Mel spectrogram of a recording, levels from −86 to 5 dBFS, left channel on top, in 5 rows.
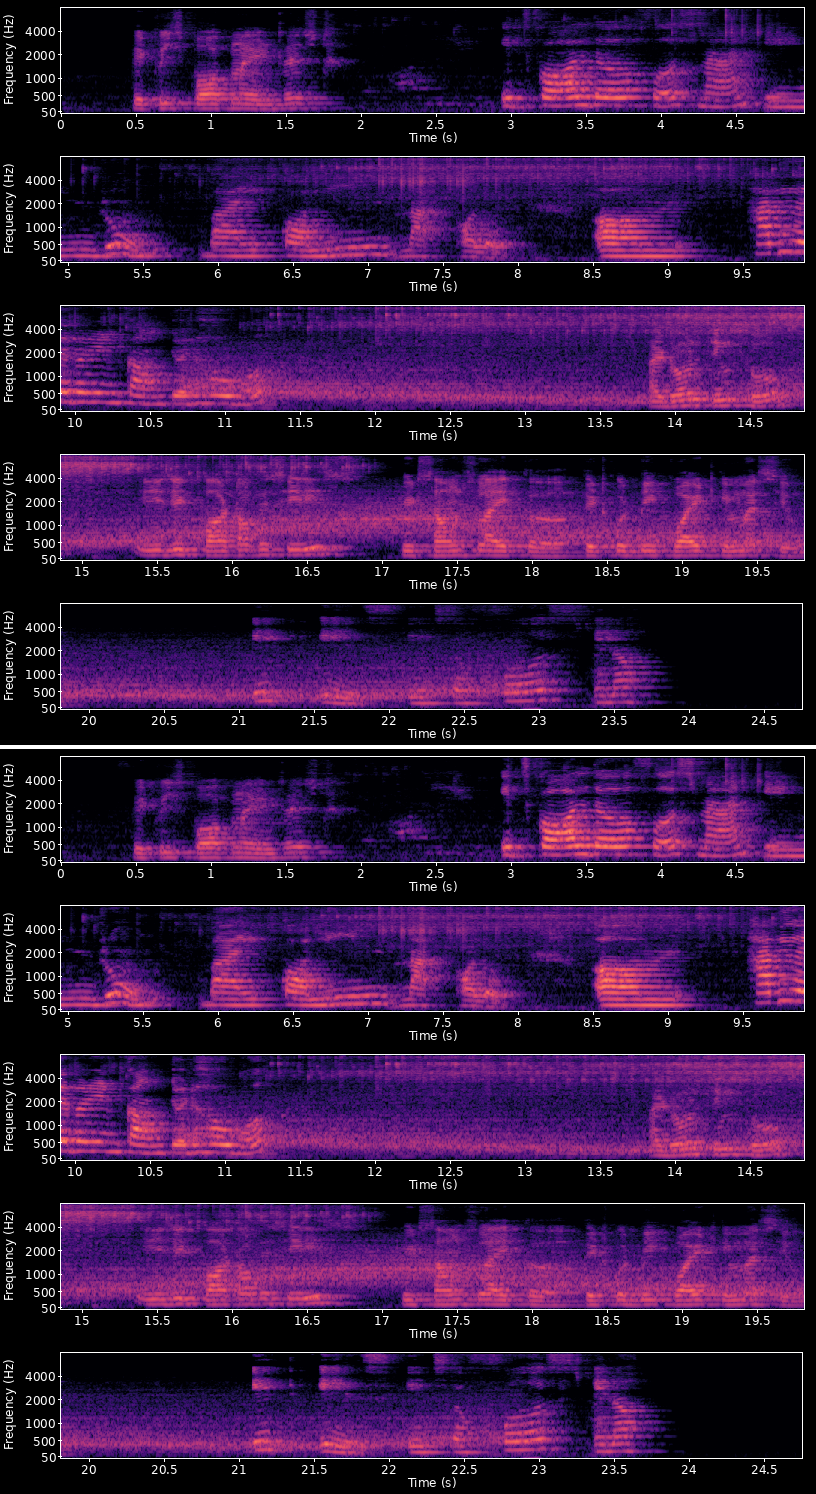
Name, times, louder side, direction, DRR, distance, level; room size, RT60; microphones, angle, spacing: voice 1, 0.5-1.8 13.8-14.8 15.3-16.8 17.1-19.8, left 2 dB, 60° left, 3.4 m, -32 dB
voice 2, 2.9-9.1 9.5-11.4 21.1-23.7, right 4 dB, 75° right, 1.1 m, -30 dB
Rattle (instrument), 3.1-3.2 3.3-3.4 3.6-10.8 11.1-17.0, equal, 5° left, 1.9 m, -41 dB
Wind, 10.7-22.9, left 1 dB, 35° left, 6.2 m, -41 dB
13.5 x 13.0 x 4.4 m
head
